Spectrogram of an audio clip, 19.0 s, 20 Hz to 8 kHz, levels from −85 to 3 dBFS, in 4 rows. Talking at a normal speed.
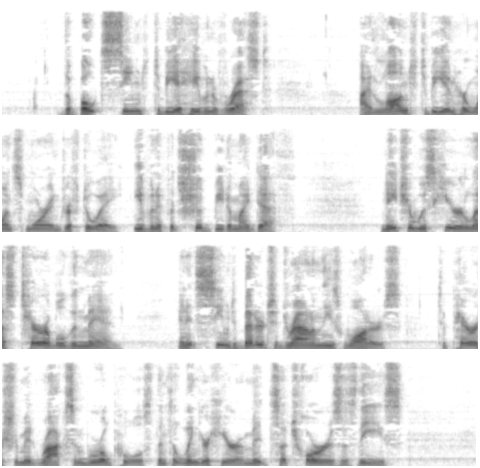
Yes: average, 185 wpm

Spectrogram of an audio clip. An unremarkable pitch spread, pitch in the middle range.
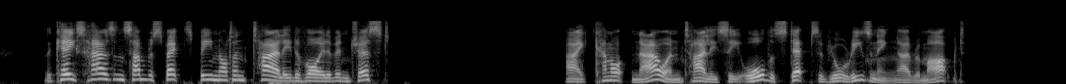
No: wide, 8.6 semitones; medium, 160 Hz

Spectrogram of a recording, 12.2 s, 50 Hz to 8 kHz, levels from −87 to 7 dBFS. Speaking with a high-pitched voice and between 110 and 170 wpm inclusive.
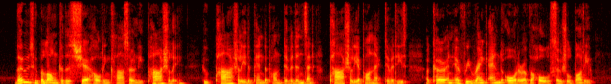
No: low, 100 Hz; average, 140 wpm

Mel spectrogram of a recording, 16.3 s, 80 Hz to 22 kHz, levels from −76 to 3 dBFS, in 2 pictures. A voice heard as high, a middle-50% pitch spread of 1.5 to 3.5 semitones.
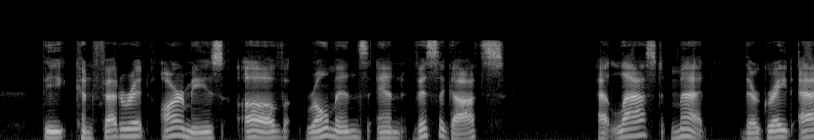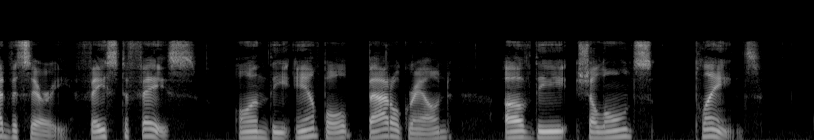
No: low, 135 Hz; average, 3.0 semitones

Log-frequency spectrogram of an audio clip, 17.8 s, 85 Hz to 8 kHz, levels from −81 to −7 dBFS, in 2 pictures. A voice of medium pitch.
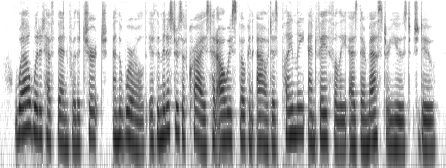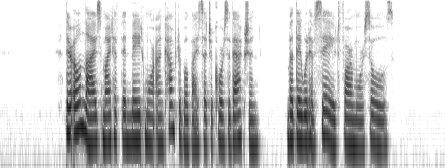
Yes: medium, 175 Hz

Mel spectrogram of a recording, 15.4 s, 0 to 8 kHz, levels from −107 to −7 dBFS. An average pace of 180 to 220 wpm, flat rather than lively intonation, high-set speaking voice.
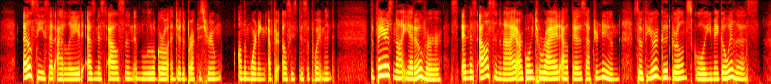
Yes: fast, 205 wpm; narrow, 2.2 semitones; high, 200 Hz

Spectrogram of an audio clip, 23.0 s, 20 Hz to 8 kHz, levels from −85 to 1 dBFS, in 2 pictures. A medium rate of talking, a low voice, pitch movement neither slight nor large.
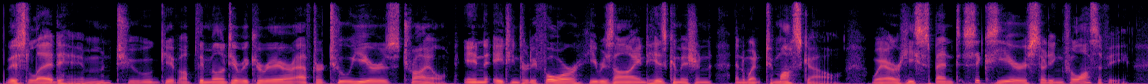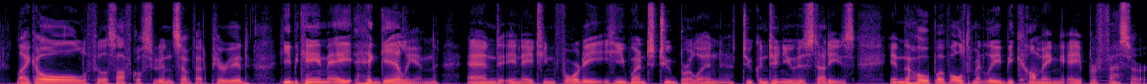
Yes: average, 155 wpm; low, 110 Hz; average, 4.0 semitones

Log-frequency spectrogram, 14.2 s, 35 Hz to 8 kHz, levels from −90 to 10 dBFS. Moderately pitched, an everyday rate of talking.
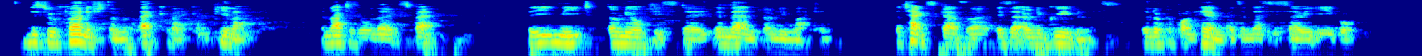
No: low, 115 Hz; average, 170 wpm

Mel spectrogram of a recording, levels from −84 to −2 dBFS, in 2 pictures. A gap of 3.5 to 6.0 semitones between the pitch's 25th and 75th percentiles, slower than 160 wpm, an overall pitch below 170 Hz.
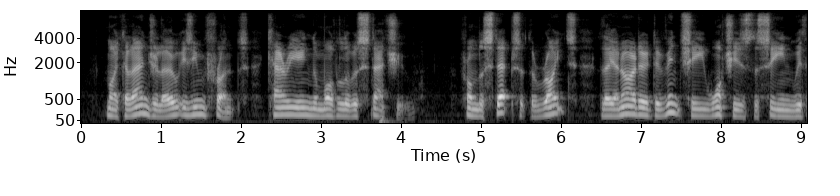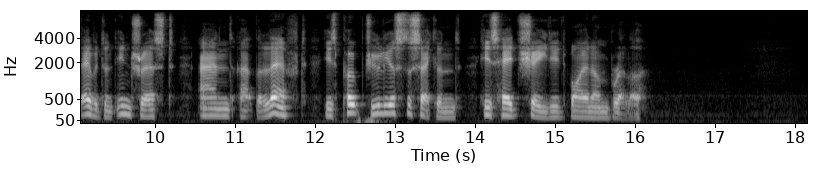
Yes: average, 3.8 semitones; average, 140 wpm; low, 135 Hz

